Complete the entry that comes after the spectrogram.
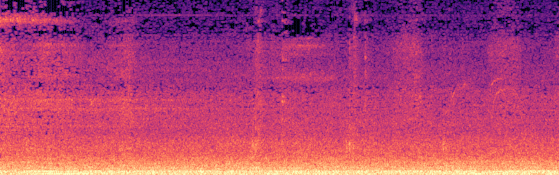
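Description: Passenger train's last coaches rolling slowly past on the track as the train draws in to stop, a steady rumbling noise from the wheels and running gear.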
